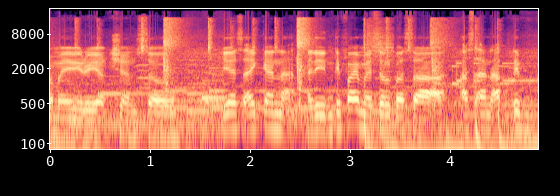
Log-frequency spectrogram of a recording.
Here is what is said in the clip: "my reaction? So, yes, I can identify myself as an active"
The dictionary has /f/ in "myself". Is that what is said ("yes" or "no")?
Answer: no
